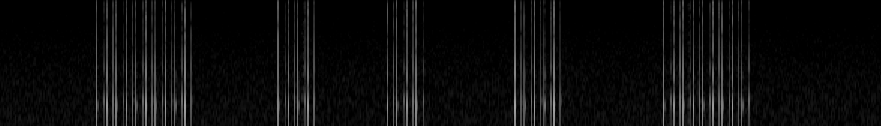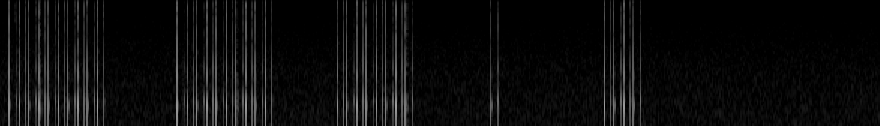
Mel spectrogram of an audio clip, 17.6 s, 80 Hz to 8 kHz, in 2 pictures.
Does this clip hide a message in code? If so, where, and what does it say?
Yes: pulse dialling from 1.0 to 15.2 s, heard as clicks on a phone line, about 10 pulses a second. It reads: 0 4 4 5 9 0 0 8 1 4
